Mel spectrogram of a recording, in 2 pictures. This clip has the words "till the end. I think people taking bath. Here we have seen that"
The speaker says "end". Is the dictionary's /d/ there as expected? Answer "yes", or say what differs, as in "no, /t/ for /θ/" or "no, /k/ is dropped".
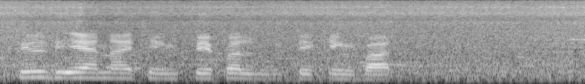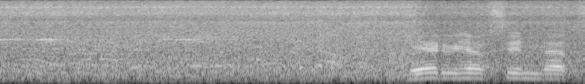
no, /d/ is dropped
